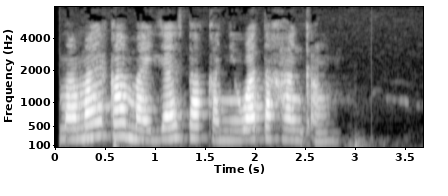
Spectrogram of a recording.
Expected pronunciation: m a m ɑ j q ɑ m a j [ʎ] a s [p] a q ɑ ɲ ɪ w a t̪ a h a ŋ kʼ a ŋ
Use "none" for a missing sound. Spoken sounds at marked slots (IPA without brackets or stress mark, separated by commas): ʎ, p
